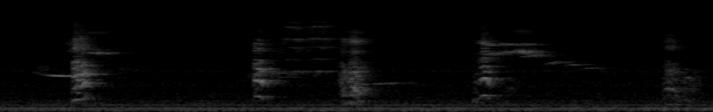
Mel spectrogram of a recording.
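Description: An Eleonora cockatoo gives five harsh, raspy squawks spaced a second or two apart, over a steady low electrical hum.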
